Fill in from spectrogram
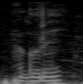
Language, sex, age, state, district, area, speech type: Odia, male, 18-30, Odisha, Malkangiri, urban, spontaneous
